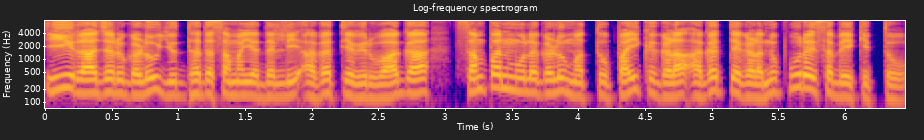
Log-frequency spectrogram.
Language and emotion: Kannada, neutral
